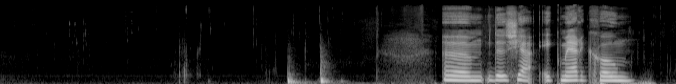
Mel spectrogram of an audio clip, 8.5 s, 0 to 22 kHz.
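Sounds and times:
person sipping water from a glass: 0:00.6 - 0:03.6
glass knocking dully: 0:03.6 - 0:04.4
speech: 0:05.5 - 0:08.0.

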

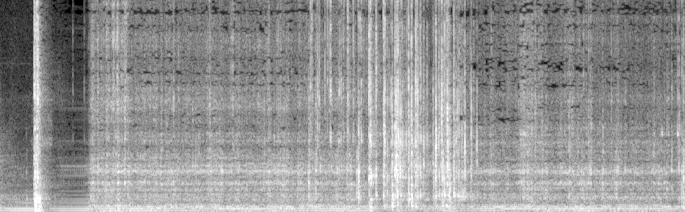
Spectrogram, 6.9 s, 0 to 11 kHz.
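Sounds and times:
refrigerator ice dispenser humming: 0:00.0 - 0:06.8
ice cubes clattering and crunching out of a fridge dispenser: 0:03.1 - 0:06.8.

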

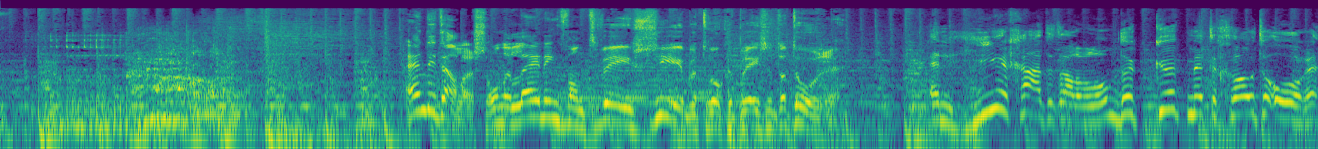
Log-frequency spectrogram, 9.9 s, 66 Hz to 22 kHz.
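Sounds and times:
group of hungry tigers roaring and growling: 0:00.2 - 0:02.0
speech: 0:03.1 - 0:09.8.

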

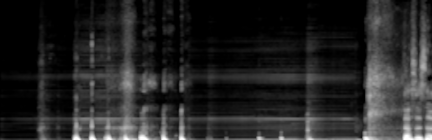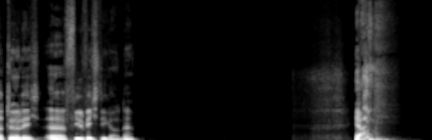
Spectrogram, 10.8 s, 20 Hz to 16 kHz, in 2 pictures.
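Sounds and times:
small electric shaver with a faster motor humming: 0:00.0 - 0:05.4
laughter: 0:00.5 - 0:05.0
speech: 0:01.0 - 0:01.9, 0:05.0 - 0:07.2, 0:09.8 - 0:10.2.

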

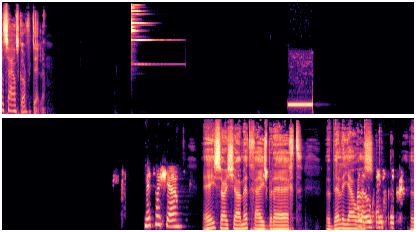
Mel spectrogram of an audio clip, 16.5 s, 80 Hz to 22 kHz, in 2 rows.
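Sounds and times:
speech: 0:00.0 - 0:01.0, 0:10.6 - 0:16.4
bright chime: 0:02.6 - 0:03.7.

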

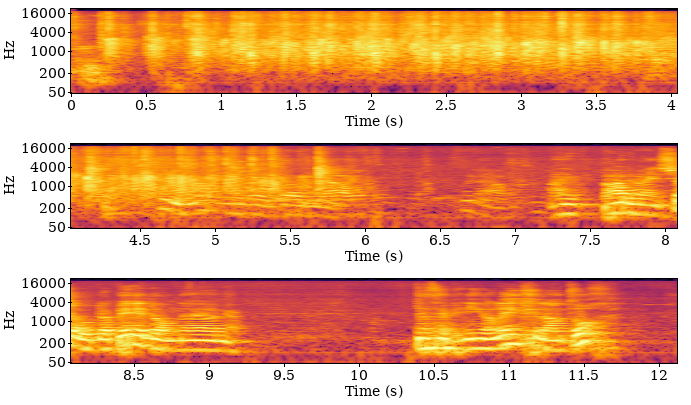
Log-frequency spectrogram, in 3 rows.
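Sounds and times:
room full of people applauding: 0:00.0 - 0:06.1
speech: 0:07.3 - 0:09.3, 0:10.4 - 0:11.7.

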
